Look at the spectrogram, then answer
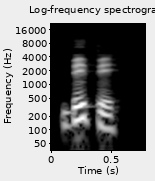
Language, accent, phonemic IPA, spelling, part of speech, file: French, France, /be.pe/, BP, noun, LL-Q150 (fra)-BP.wav
- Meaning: 1. initialism of boîte postale 2. FV: alternative form of B/P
